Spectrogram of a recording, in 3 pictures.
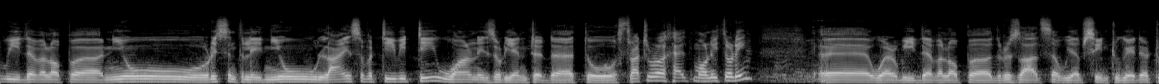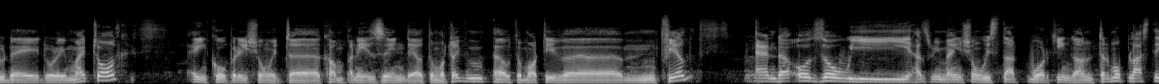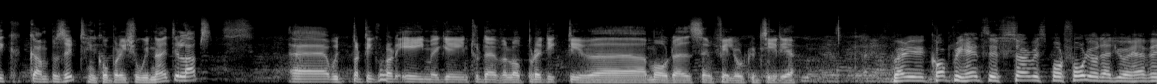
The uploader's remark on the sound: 9T Labs Innovation Day Interview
